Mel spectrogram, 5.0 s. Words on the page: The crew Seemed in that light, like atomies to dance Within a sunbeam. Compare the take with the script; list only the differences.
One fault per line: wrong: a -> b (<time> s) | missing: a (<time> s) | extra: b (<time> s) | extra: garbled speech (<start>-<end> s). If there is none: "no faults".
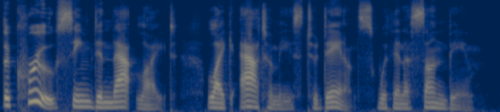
no faults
